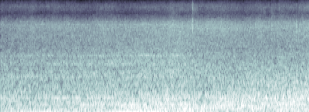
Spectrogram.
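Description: Steady low rumble with a hiss over it: outdoor background noise on a phone microphone, slightly louder from about a second in.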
